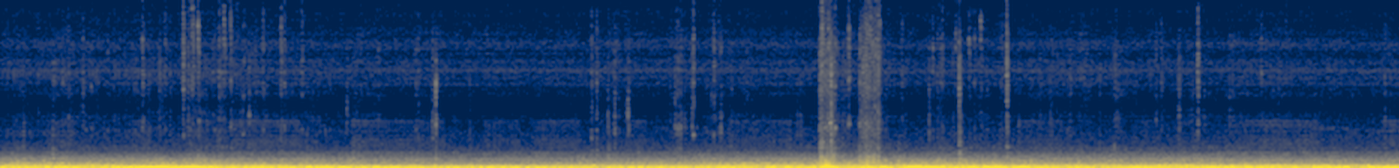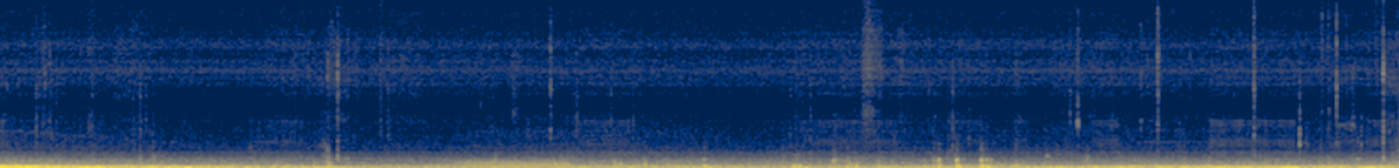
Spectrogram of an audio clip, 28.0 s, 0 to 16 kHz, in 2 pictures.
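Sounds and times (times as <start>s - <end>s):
road vehicle rumble: 0.0s - 27.9s.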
